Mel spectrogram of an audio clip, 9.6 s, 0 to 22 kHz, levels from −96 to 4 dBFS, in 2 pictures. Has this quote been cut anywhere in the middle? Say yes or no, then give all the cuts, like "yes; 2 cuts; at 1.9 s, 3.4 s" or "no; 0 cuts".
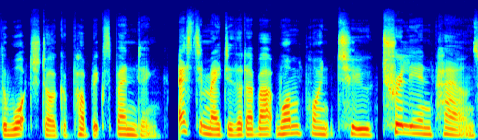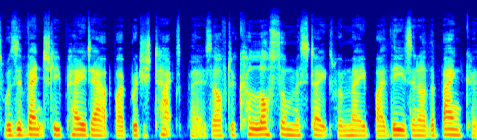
yes; 2 cuts; at 1.7 s, 3.8 s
